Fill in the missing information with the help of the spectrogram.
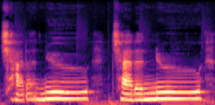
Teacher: the third syllable this is where our stress is we're going to emphasize the Blue Moon ooh vowel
